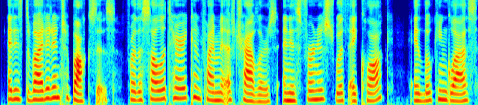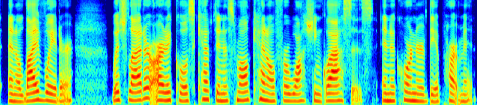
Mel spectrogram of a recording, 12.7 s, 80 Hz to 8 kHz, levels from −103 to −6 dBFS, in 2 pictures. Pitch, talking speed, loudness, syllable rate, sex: 220 Hz, 200 wpm, -21 LUFS, 6.0 syllables/s, female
